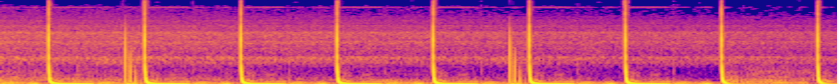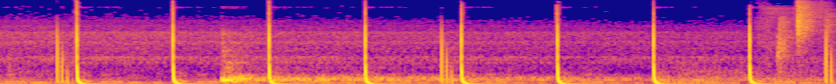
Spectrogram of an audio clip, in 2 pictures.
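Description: Techno mixed live by a DJ: a steady four-on-the-floor kick drum at about two beats a second. A deep bass runs under it for the first few seconds, then drops away, leaving the bare kick.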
